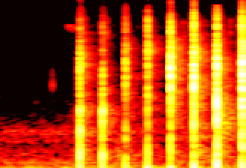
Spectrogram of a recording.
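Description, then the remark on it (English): A quick, steady burst of about eight sharp hand claps in an even rhythm, crisp and bright, with no talking over them. “That's not me clapping.”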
